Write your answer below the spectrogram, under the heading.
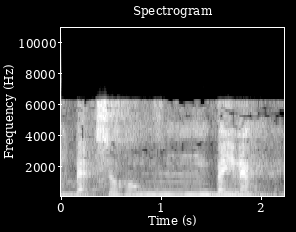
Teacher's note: كل ميم بعدها به تكون ميم زي دي بدون تشكيل، اخفيها وما تضم الشفايف، تقول بأسهم بينهم، بينهم كلها مرققة شديد.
